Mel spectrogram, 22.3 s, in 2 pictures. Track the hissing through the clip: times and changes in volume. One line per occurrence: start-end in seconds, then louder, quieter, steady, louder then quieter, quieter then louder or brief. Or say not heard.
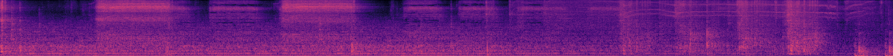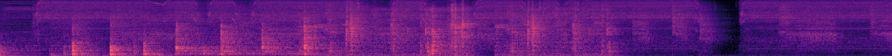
0.0-22.2 quieter.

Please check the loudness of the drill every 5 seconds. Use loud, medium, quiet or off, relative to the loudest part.
loud, quiet, quiet, quiet, quiet.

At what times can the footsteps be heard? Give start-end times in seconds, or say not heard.
7.7-18.9.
